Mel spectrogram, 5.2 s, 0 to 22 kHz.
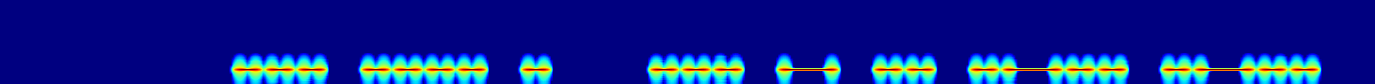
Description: Morse code, heard as a keyed tone, about 20 wpm, 700 Hz. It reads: SHE STILL
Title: Additional Easy Phrases 20wpm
